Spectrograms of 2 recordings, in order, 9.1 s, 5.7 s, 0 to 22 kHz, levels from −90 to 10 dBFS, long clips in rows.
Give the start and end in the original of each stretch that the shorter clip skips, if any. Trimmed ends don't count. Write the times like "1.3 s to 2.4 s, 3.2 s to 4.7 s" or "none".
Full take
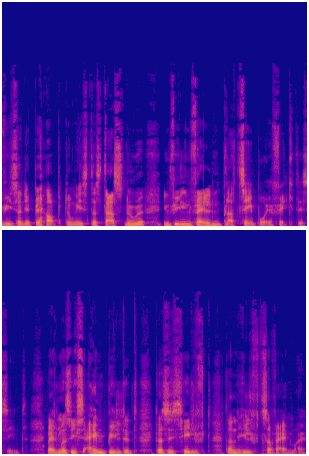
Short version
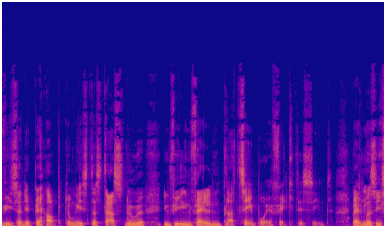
none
